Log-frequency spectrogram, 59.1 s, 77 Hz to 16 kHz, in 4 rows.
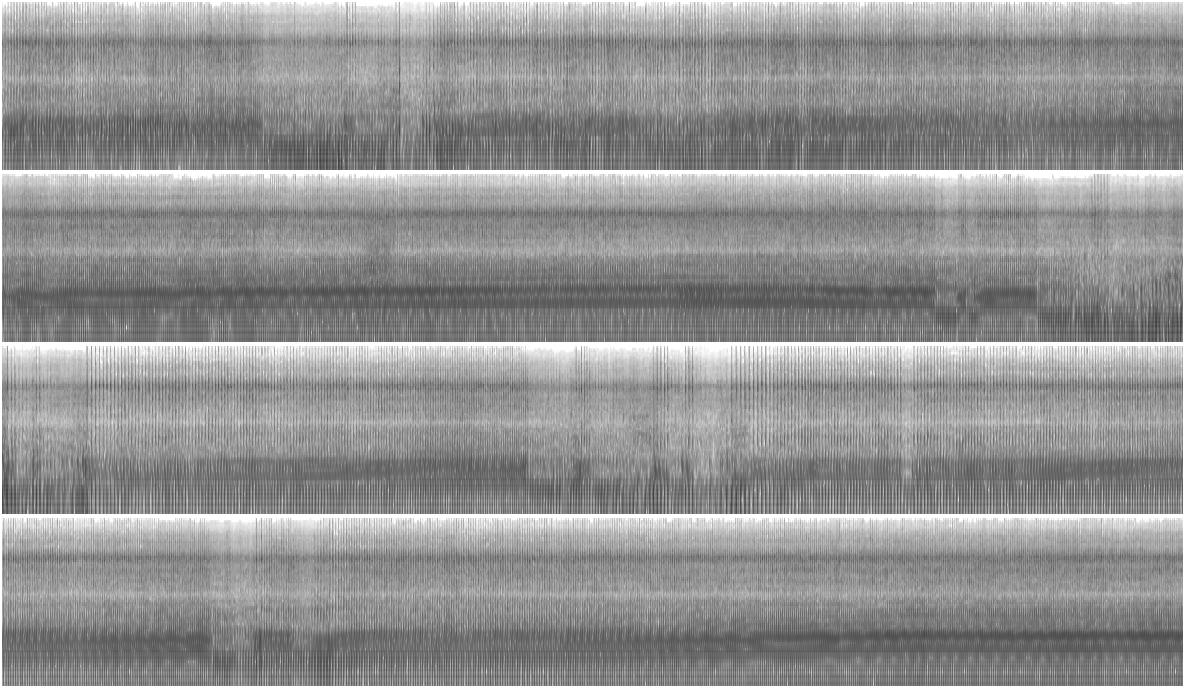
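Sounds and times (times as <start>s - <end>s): lawn mower engine revving: 0.0s - 59.0s
steady high whine: 18.6s - 21.2s.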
